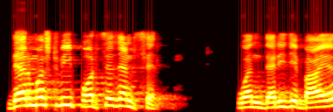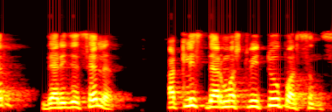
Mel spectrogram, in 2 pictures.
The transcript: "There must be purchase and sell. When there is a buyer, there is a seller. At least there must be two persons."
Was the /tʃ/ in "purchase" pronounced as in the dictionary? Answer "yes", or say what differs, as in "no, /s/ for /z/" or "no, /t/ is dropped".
no, /s/ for /tʃ/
